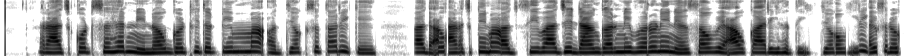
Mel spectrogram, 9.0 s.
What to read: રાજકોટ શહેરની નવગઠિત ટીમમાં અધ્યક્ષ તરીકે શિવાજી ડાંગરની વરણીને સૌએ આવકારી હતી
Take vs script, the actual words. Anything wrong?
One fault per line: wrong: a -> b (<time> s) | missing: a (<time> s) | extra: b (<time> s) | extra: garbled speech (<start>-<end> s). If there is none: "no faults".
extra: garbled speech (4.1-5.2 s)
extra: garbled speech (8.2-9.0 s)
